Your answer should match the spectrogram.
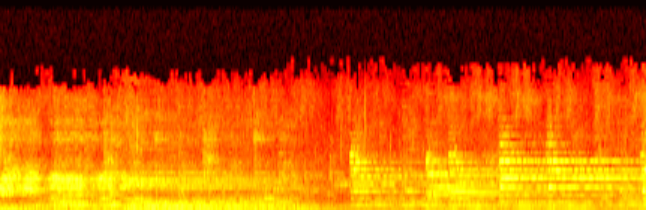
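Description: Mixed choir of men and women singing a Christmas carol in harmony, with several voice parts at once. Long held chords come in the second half.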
